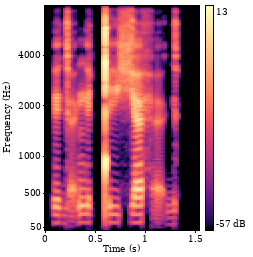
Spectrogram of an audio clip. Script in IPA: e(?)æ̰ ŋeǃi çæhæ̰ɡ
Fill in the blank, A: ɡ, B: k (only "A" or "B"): A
